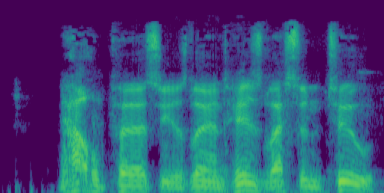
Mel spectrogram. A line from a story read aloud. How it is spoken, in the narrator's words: he chuckled to himself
